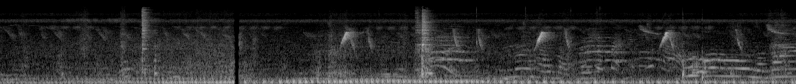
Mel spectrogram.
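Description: Birds chirping, with short rising calls every second or two in the second half over a low steady rumble, and a couple of sharp knocks.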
